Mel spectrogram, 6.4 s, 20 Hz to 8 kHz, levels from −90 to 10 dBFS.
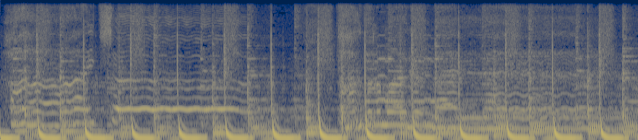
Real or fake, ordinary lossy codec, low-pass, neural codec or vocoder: real; none; 7.2 kHz; none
